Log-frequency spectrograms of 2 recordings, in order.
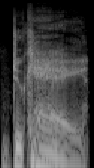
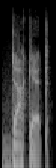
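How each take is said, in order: First: The name ends with a long 'kay' sound. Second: The name ends with a short 'it' sound. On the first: This is the corrected way of saying the name. The speaker calls it right. "oh no, it's Duquet" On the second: This is the mistaken first way of saying the name. The speaker calls it wrong. "initially, more than once, pronounces her name Duckett"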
